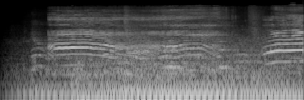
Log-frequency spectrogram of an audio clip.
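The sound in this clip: A malnourished child cries in a small hospital room, a loud, sustained, strained wail with wavering pitch that breaks off briefly before a fresh cry begins.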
